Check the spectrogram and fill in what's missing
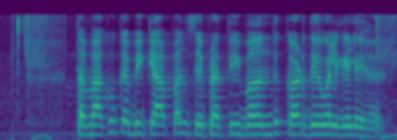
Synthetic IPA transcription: t̪əbaːkukebɪkjapənsepɾət̪ibənd̪ʱkəɾd̪eʋəlɡeleɦɛ̃ː

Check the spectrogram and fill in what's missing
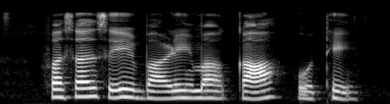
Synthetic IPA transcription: fəsəlsebaːɭemãkaːɦoːt̪ʰeː

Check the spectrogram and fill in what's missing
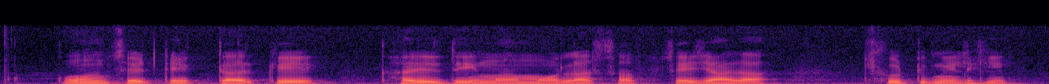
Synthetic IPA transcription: kɔːnseʈeːk̚ʈəɾke | xɐɾiːd̪imãːmɔːlasɐbsezjaːd̪a | t͡ʃʰʊʈmɪlɡiː

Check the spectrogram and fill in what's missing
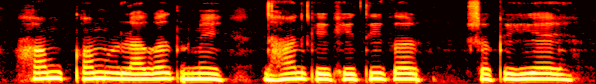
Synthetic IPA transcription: həmkəmlaːɡət̪mẽ | d̪ʱjaːnkekʰeːt̪ikəɾ | səkɦiɛ

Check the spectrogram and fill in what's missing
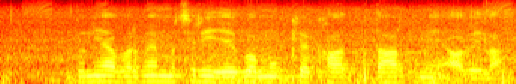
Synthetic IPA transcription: d̪ʊnɪjabʱəɾmẽmət͡ʃʰɾieːɡomʊkʰːjəkʰaːt̪̚pəd̪aːɾt̪ʰmẽa̰ːʋeːlaː

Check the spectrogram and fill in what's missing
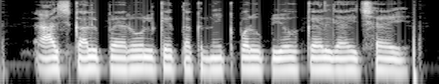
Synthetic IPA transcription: ad͡ʒkalpɛɾolket̪əknikpəɾupjoɡʱkɛld͡ʒajt͡ʃʰɛ

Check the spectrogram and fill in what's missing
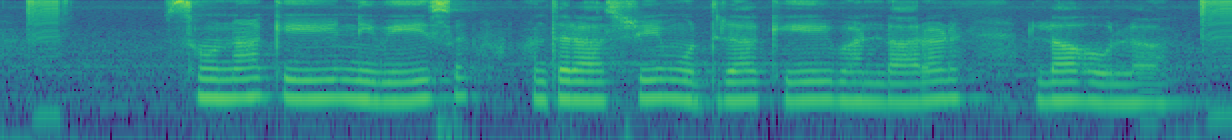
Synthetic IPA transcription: soːnaːkenɪʋeːs | ənt̪əɾaːʃʈɾiːmʊd̪ɾaːkeːbʱəɳɖaːɾəɳ̃ | laːɦoːlaː

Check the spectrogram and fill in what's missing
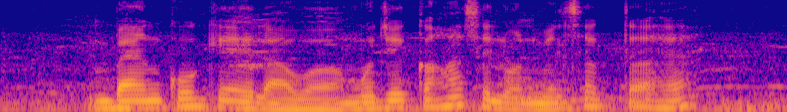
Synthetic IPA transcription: bɛ̃ːŋkõkeɪlaːʋamʊd͡ʒʱekɐɦãseloːnmɪlsɐkt̪a̰ɦɛː

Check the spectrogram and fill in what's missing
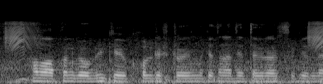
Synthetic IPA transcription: ɦəmapənkobʱikekʰoːlɖɪsʈoimẽkɪt̪nad̪ẽt̪ɐkɾəsəkel

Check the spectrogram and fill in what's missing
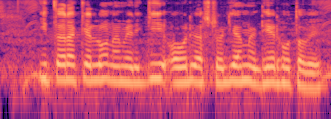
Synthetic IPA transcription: iːt̪ɐɾɐkːeloːnɐmeɾikiɔːʋɾiɐsʈɾeːlijameɖʱeːɾɦoːt̪ɐʋe

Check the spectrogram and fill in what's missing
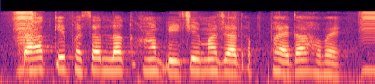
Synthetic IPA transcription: t̪aːkkepʰəsəlləkɦãbeːt͡ʃemãd͡ʒjaːd̪apʰaːjd̪aɦɔʋeː

